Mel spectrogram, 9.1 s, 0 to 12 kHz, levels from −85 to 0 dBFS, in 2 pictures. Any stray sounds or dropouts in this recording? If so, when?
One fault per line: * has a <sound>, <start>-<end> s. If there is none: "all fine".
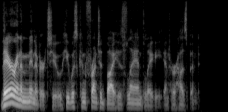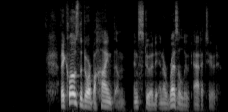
all fine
